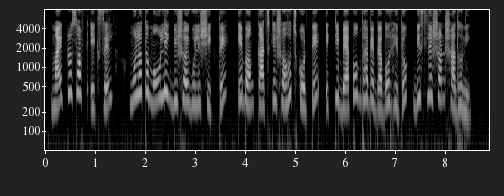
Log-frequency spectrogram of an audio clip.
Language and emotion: Bengali, neutral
